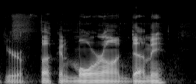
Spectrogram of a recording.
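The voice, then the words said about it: Put-on backcountry accent. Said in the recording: “weird accent ... A backcountry accent.”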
